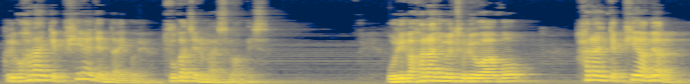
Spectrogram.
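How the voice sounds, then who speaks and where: Lively preaching man, echoey room. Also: quick pace. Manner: animated, acts out dialogue with sudden pitch jumps. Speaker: pastor. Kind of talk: sermon.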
